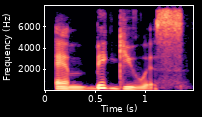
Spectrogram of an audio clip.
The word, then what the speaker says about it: ambiguous: release the C noise ambiguous ambiguous there's an invisible W here because when you say gu your lips get rounded gu and then they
